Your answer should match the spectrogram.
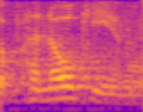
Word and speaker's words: Penokean: Pinocchian is P-E-N-O-K-E-A-N. It has nothing to do with Pinocchio. but it is pronounced the same way, and the name always startles people when they first hear it.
